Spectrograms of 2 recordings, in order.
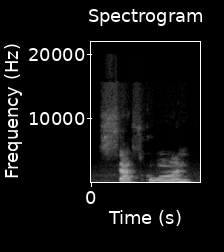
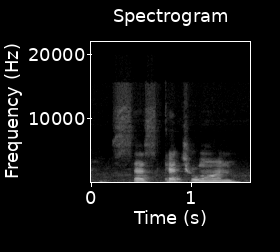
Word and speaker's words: Saskatchewan: i know i'm going to say it wrong sasquaan yeah see saskatchewan it's a pretty idiot dave though so that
